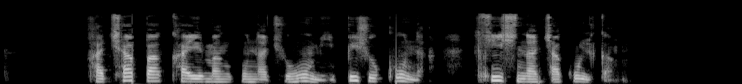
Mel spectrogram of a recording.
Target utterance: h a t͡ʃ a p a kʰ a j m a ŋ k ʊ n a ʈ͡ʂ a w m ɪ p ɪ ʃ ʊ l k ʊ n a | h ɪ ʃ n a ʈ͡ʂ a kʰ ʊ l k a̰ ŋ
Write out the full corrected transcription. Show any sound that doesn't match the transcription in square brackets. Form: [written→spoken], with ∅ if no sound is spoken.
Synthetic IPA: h a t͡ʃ a p a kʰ a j m a ŋ k ʊ n a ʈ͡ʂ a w m ɪ p ɪ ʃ ʊ [l→∅] k ʊ n a | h ɪ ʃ n a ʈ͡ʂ a [kʰ→k] ʊ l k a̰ ŋ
